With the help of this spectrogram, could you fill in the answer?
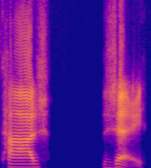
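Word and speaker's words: Tajae: So last year, the official pronunciation guide they put out said it was Taj Ye, and now on this year, the one that the Titans put out, it's Taj J.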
